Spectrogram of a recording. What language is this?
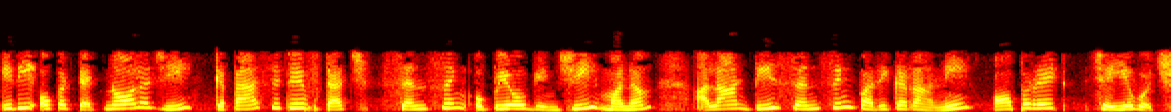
Telugu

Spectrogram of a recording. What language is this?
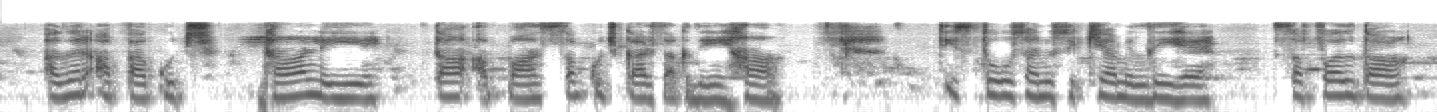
Punjabi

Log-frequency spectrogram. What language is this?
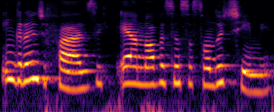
Portuguese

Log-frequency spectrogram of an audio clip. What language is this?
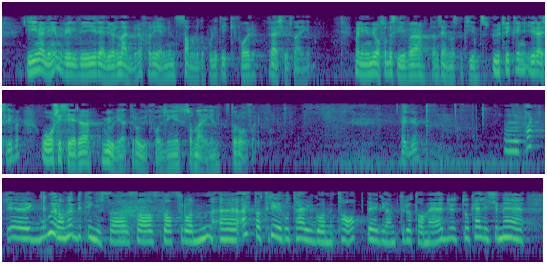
Norwegian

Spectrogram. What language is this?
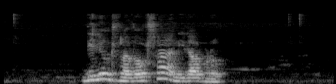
Catalan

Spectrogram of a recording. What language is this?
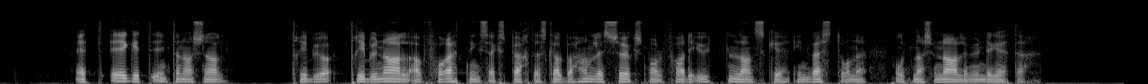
Norwegian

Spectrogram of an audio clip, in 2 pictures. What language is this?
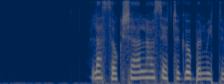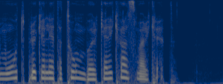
Swedish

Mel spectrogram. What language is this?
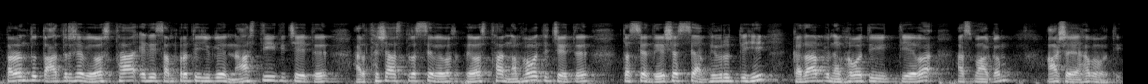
Sanskrit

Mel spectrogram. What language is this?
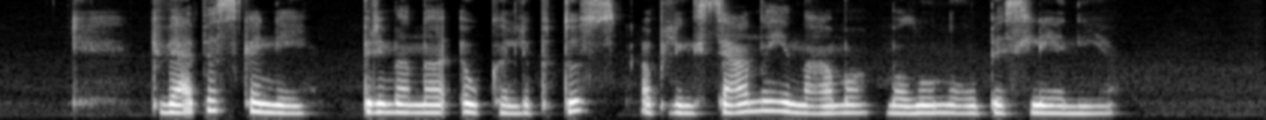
Lithuanian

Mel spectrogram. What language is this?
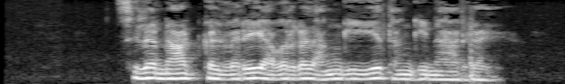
Tamil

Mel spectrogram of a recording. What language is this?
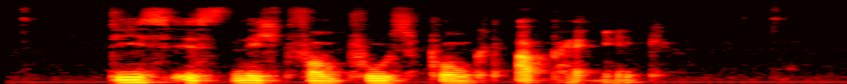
German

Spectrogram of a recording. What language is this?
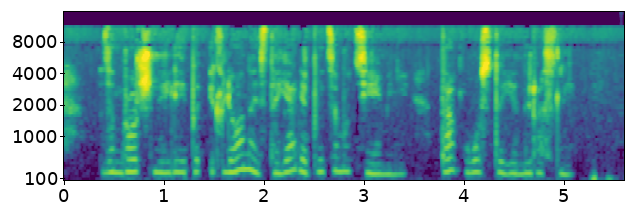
Belarusian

